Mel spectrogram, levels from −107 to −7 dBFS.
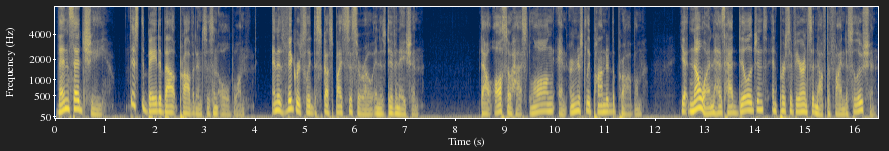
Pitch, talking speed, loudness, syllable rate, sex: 120 Hz, 155 wpm, -21 LUFS, 5.8 syllables/s, male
